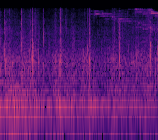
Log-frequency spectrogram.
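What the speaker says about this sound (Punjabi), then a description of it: "ਉਹਨਾਂ ਨੇ ਕਿਹਾ ਸੀ ਤਾਲੀਆਂ ਮਾਰਦੇ ਉਸ ਵੀਰ ਦੇ" Crowd applause at a live concert in Canada, a dense patter of many hands with a few sharper individual claps standing out, fairly loud and steady throughout.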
